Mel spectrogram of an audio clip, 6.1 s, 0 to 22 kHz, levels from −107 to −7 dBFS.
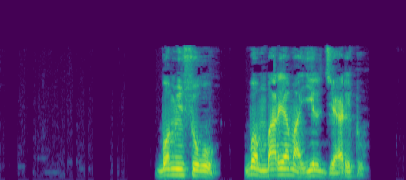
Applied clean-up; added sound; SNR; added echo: none; none; none; none.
